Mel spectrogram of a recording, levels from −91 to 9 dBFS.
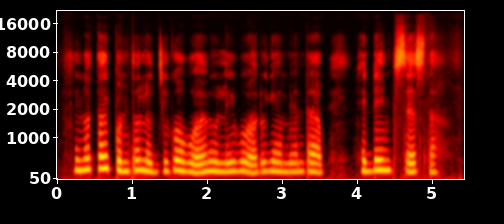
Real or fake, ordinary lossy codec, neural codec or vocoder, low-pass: fake; none; codec, 44.1 kHz, 2.6 kbps, SNAC; none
